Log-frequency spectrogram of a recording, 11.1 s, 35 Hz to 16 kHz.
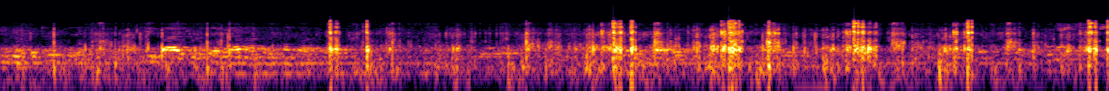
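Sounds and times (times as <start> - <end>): camera rubbing against uniform: 0.0 - 11.0
gear rattling with steps: 0.0 - 11.0.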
